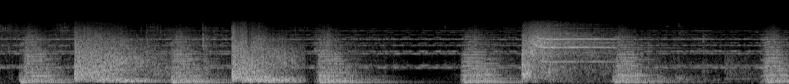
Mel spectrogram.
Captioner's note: gunshots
